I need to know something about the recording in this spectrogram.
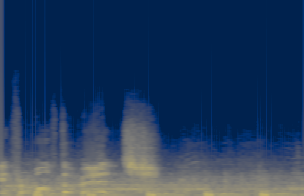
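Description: Speech with a steady low hum underneath, and a short hiss about a second in.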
